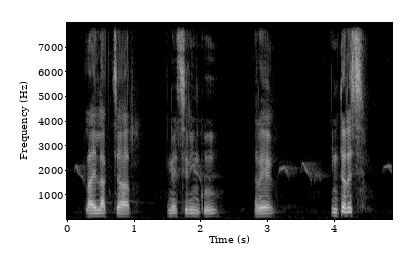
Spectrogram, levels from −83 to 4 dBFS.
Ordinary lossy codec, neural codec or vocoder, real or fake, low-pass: none; none; real; none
